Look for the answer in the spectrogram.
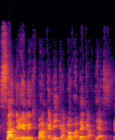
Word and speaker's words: Sanja Ilić: We're going to Serbia, and it's Sanja Ilić and Balkanika with the song Nova Deka.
